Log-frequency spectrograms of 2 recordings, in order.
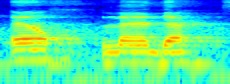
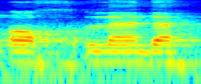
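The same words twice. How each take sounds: First: The first vowel is unrounded, without an 'oh' sound. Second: The first vowel is a rounded 'oh' sound. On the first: The speaker calls it right. "bacaan yang tepat bunyinya begini" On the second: The speaker calls it wrong. "bacaan yang salah, yang kurang tepat begini ... bunyi oh"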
